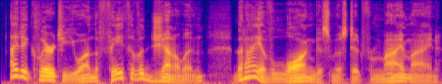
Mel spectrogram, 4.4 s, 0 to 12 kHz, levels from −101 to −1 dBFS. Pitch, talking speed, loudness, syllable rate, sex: 105 Hz, 260 wpm, -19 LUFS, 6.3 syllables/s, male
